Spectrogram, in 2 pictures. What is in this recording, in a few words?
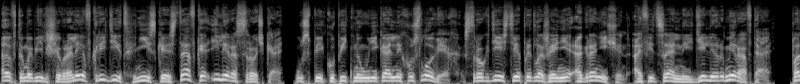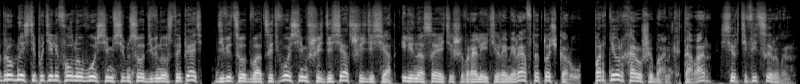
Taimer M voice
